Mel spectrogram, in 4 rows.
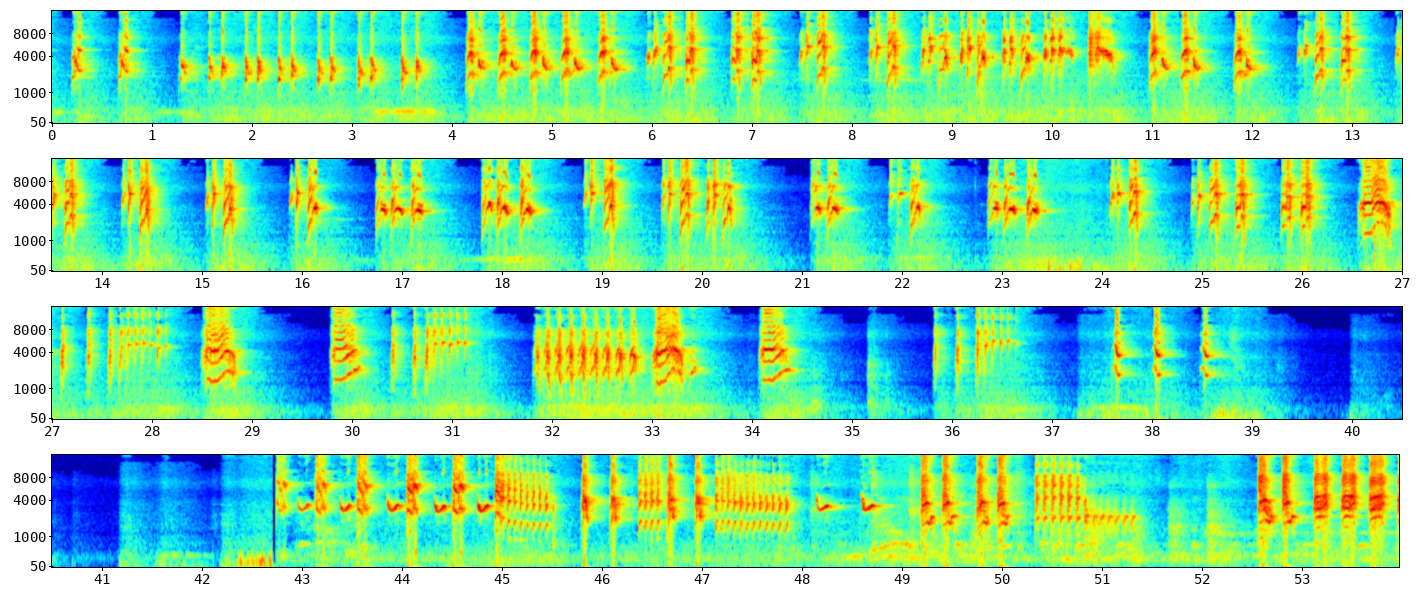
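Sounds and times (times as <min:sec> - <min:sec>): bird chattering notes: 0:42.8 - 0:51.5.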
